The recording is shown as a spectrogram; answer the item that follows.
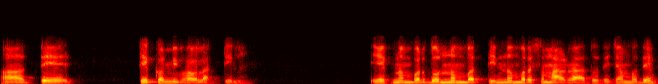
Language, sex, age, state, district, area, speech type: Marathi, male, 45-60, Maharashtra, Amravati, rural, conversation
